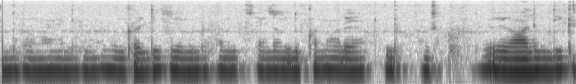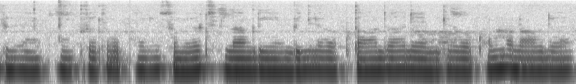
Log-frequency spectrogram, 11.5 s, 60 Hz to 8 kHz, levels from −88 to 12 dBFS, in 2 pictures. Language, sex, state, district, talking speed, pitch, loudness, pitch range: Hindi, male, Rajasthan, Nagaur, 115 wpm, 135 Hz, -18 LUFS, 130-140 Hz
